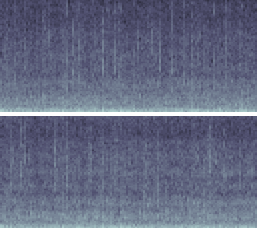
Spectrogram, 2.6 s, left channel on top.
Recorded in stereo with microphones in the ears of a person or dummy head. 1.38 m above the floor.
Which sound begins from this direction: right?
A fan, at 0.0 s.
